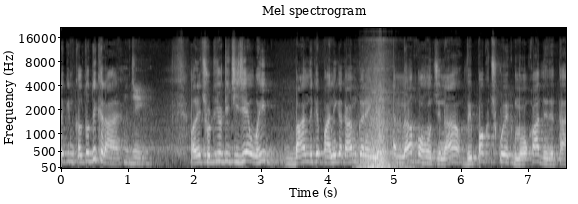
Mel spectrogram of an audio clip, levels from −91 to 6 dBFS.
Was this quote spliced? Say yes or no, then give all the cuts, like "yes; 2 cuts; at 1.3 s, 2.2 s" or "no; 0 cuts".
yes; 1 cut; at 5.0 s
